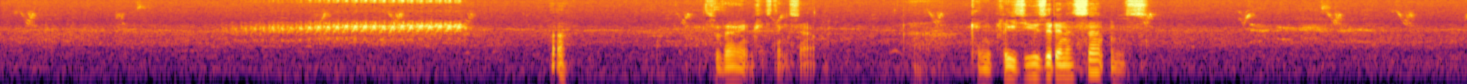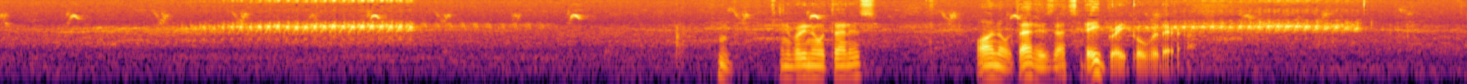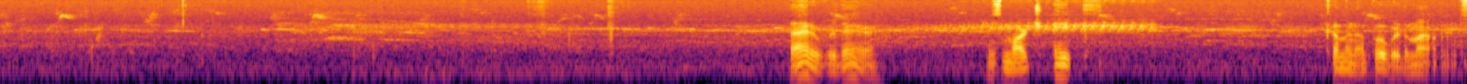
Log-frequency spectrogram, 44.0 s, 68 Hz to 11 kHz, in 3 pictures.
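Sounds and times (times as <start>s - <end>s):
songbird chirps and rattling trill: 2.2s - 5.7s, 12.3s - 43.9s.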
